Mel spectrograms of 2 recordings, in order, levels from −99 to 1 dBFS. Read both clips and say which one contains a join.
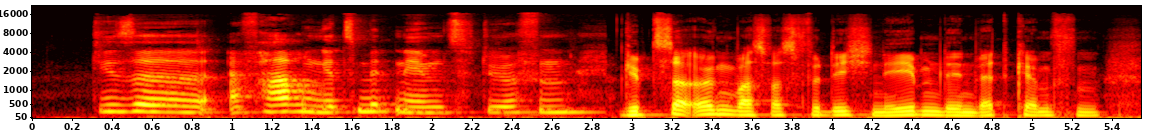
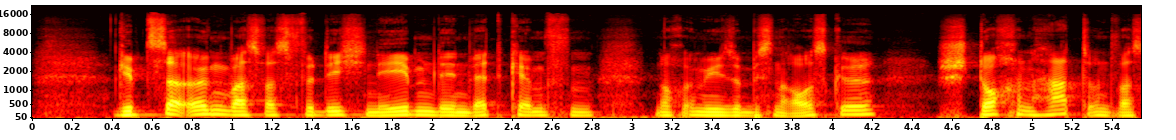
first; 1 cut; at 2.9 s

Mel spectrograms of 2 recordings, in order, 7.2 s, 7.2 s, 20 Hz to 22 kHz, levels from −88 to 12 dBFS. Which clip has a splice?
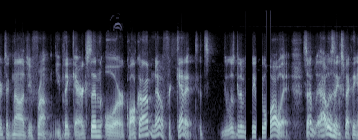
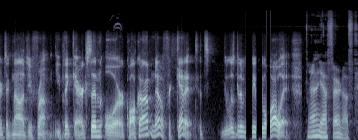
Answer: second; 1 cut; at 6.0 s

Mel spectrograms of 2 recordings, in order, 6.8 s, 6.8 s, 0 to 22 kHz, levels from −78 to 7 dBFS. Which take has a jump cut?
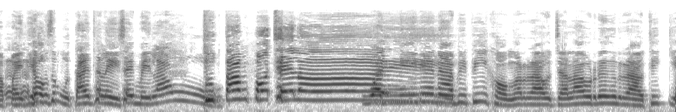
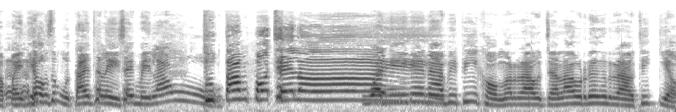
second; 1 cut; at 3.9 s

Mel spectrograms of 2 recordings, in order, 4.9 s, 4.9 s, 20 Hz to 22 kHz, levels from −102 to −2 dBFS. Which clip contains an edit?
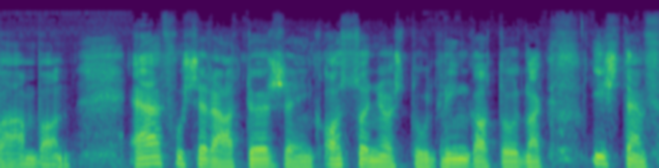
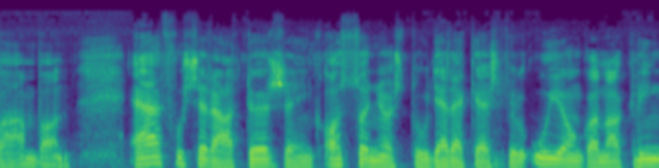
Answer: first; 1 cut; at 3.3 s

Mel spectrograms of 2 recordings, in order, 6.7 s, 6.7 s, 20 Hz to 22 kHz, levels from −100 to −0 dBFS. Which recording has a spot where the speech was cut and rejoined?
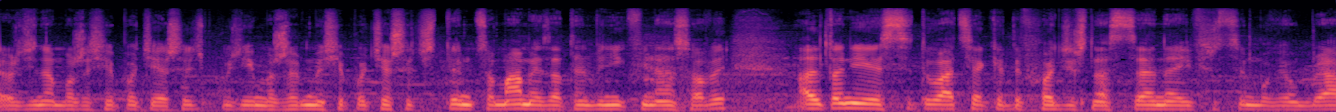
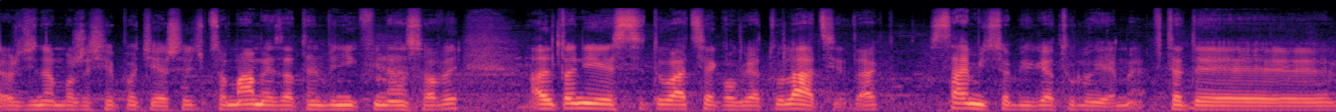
second; 3 cuts; at 1.0 s, 3.6 s, 5.8 s

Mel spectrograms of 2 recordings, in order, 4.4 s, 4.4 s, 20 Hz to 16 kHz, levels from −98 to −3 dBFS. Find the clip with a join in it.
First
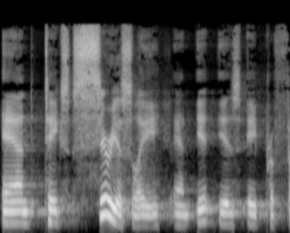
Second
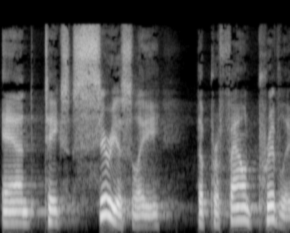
first; 1 cut; at 2.5 s

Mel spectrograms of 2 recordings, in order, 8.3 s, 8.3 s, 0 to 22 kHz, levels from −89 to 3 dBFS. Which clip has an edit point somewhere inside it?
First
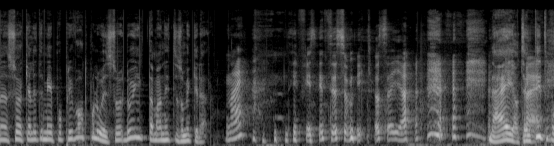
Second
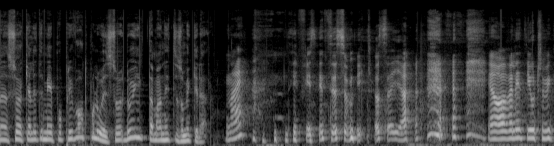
first; 1 cut; at 7.3 s

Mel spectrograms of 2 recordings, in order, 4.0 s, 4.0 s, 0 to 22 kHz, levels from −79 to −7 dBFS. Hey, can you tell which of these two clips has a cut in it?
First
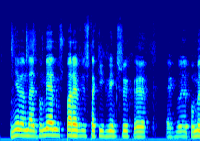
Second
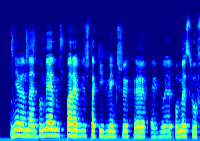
second; 1 cut; at 2.9 s

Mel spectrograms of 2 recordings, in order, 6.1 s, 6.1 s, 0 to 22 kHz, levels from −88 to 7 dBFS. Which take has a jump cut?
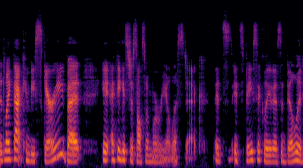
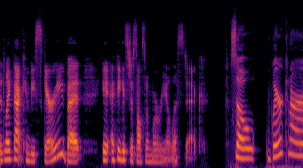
first; 1 cut; at 4.3 s

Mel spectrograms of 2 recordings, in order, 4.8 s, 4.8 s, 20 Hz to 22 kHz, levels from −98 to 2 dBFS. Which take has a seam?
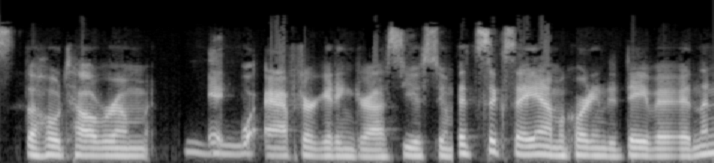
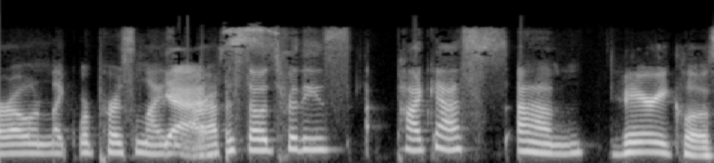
first; 1 cut; at 3.0 s

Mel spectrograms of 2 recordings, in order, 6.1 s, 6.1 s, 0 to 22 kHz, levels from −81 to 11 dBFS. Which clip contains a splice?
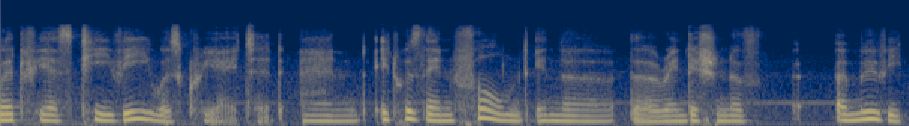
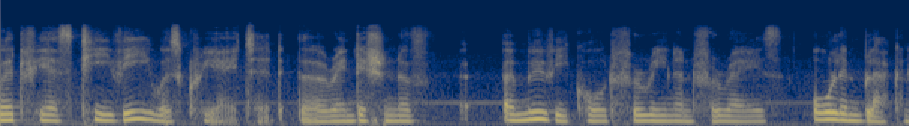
second; 1 cut; at 1.9 s

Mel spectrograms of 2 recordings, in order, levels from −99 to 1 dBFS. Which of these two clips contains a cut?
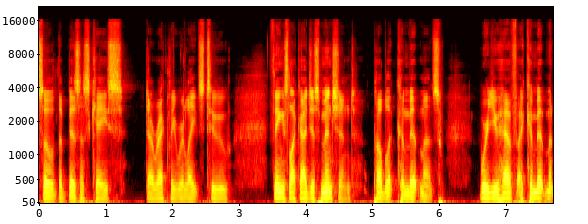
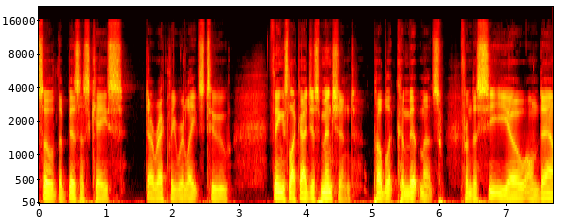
second; 1 cut; at 6.3 s

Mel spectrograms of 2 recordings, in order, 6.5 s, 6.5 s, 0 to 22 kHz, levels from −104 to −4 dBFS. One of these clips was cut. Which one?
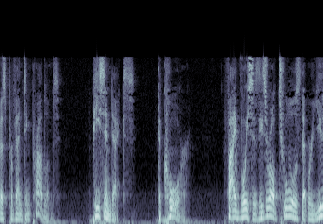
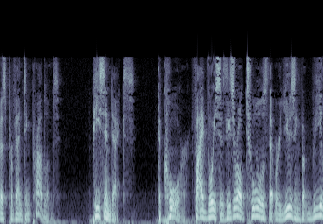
second; 1 cut; at 3.8 s

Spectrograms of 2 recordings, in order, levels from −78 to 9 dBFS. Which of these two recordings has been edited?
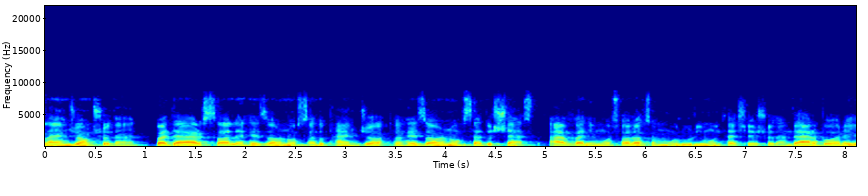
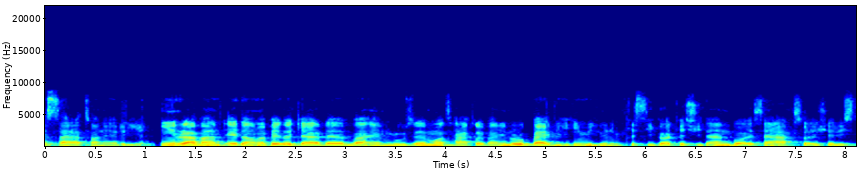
second; 1 cut; at 1.1 s

